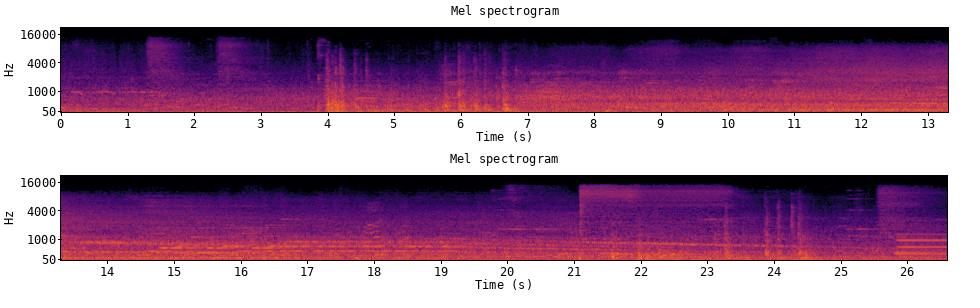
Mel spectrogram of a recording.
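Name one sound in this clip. A train hums steadily while standing at a platform.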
